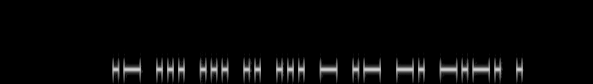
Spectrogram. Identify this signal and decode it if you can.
Morse code, heard as a keyed tone, about 22 wpm, 700 Hz. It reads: ASSISTANCE
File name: practice / 22wpm / 10 Letter Words - First 3 Letters Given - 22wpm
